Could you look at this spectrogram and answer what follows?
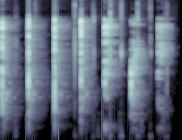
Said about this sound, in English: Note to self. Those were just normal claps, not claps that mean I have to edit something.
